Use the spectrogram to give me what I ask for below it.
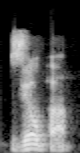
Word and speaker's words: Zilpa: The L sound in Hebrew, no matter where it is in a word, is always produced in the way that it is pronounced at the beginning of a word in English. So not zilpa, not zilpa, but zil, zil, l. Tip of the tongue toward the top teeth, top front teeth. Zil, zilpa, zilpa, zilpa.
